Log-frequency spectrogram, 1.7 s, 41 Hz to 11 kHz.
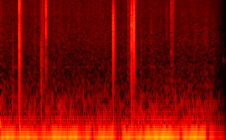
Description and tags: Vinyl Surface Noise 02
Some quiet, understated vinyl crackling.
